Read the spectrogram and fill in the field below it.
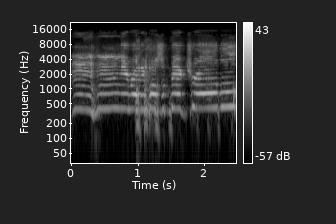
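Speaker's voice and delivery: shrill, high, loud, drawn-out talking-toy voice. Retelling a board game toy that talks when pushed: imitating the toy's voice.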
